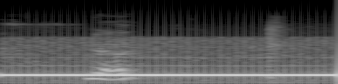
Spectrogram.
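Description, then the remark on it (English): A steady, continuous telephone dial tone hums at a constant pitch throughout, with a couple of brief faint voice sounds and a soft click briefly breaking over it. “It's just got a dial tone.”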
